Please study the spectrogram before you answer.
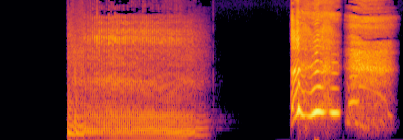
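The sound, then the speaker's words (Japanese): Farting from someone who can no longer hold it in: one sustained, buzzing, low fart, then after a pause two shorter, louder, rougher bursts in quick succession. “もうおならを我慢することもできなくて、また”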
